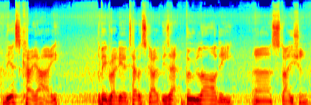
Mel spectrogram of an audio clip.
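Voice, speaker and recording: An amateur radio operator from Australia chats over noticeable background noise in a mid-pitched voice at a moderate pace. It's a casual radio contact, and he rambles along in a hesitant, matey manner.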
